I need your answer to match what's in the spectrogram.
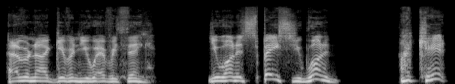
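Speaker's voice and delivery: a mild hurt, furious father; angry rant. Acted. Father ranting at his wife, fast and rising. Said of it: "father ranting at wife".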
